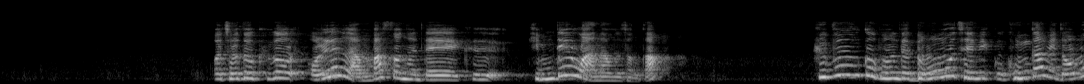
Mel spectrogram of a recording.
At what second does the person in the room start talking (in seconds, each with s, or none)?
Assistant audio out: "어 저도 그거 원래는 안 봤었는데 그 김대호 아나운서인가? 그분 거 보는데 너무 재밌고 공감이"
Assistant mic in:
none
